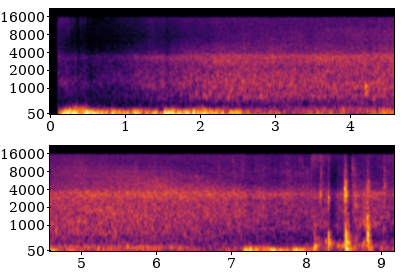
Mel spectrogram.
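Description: A pickup truck towing a trailer drives past with a low engine rumble and road noise.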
